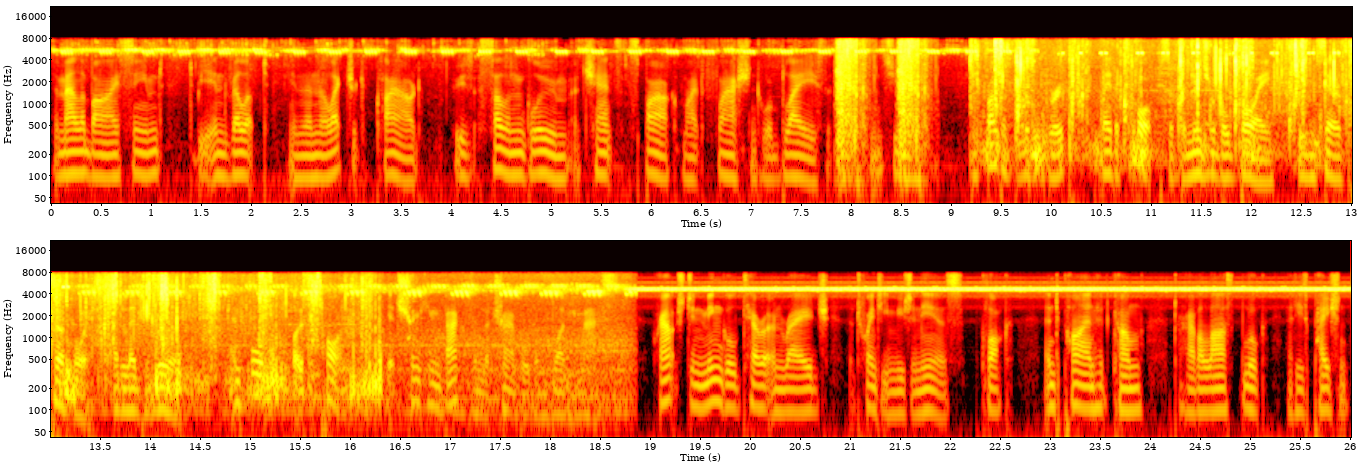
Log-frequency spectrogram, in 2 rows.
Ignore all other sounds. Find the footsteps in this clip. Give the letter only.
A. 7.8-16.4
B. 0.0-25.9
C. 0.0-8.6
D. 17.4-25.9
A.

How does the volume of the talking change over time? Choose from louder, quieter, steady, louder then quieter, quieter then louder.
louder then quieter.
